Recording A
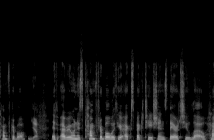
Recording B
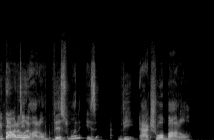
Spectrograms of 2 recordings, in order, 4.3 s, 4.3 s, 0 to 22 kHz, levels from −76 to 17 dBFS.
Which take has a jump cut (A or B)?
B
